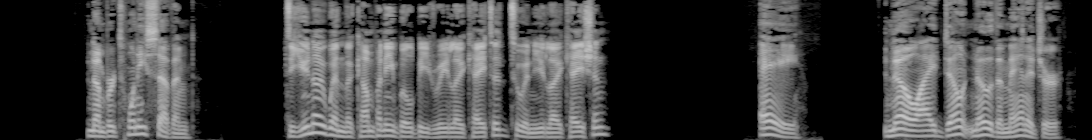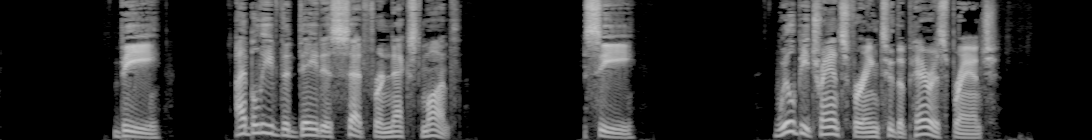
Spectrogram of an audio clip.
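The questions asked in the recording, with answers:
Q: Do you know when the company will be relocated to a new location?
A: B: I believe the date is set for next month.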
